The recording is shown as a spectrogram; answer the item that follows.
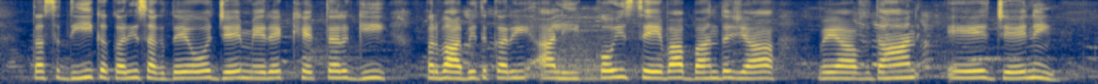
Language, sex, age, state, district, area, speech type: Dogri, female, 45-60, Jammu and Kashmir, Kathua, rural, read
